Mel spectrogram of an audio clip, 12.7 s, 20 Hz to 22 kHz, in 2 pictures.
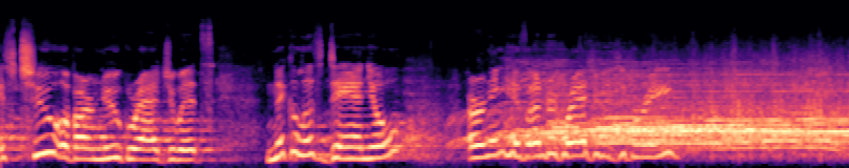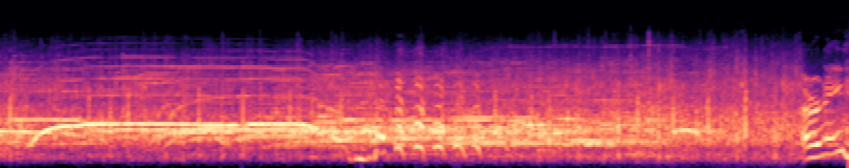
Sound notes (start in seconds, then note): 3.9 audience roars; 8.9 laughs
